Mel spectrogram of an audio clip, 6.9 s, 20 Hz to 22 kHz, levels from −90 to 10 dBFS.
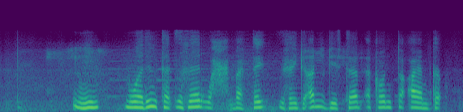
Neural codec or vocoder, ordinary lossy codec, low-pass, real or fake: codec, 16 kHz, 0.5 kbps, FunCodec, trained on Chinese and English, 25 frames a second; none; 7.2 kHz; fake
